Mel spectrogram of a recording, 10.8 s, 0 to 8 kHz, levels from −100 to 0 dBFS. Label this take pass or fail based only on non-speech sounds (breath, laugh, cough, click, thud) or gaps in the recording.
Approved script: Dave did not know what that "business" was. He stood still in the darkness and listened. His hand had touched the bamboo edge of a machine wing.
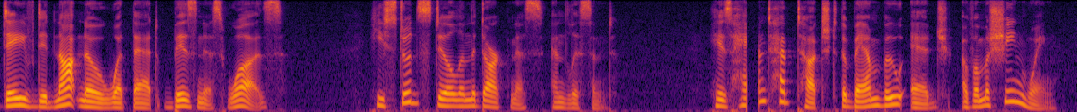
fail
